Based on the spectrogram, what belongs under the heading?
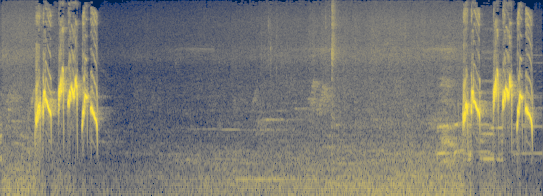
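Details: Red-whiskered bulbul singing in dueling style as a lure bird for training others: a rapid run of about five sharp, bright whistled notes, a long quiet pause, then another matching burst of slurred phrases.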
